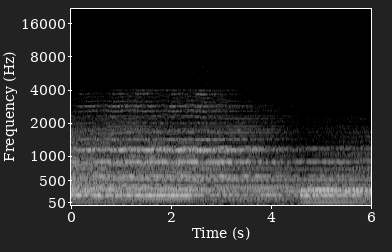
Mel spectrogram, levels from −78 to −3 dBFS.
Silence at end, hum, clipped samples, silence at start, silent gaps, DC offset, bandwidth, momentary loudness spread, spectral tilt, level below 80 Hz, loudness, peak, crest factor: 0 s; none; under 0.1%; 0 s; none; under 0.1%; 4.9 kHz; 7 LU; -9 dB/octave; -52 dBFS; -31 LUFS; -18 dBFS; 12 dB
